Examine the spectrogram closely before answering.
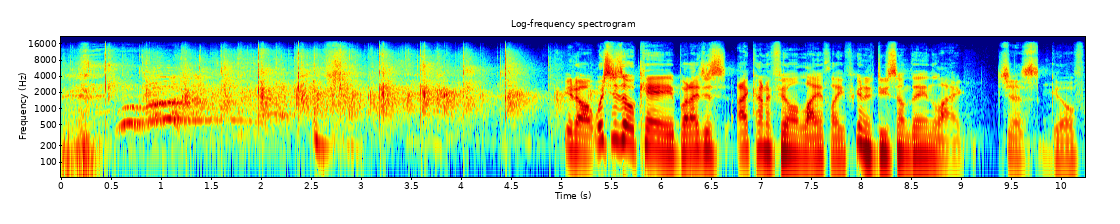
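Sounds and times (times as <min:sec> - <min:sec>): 
weak clapping: 0:00.0 - 0:05.4
speech: 0:05.0 - 0:10.2.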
